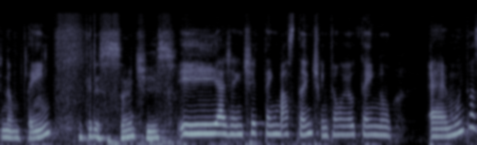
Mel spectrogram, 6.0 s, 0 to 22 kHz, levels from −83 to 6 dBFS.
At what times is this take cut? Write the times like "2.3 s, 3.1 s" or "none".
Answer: 4.0 s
